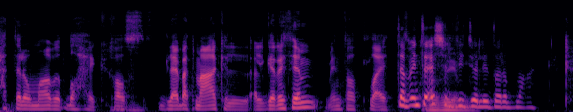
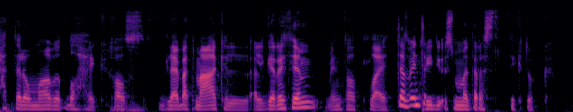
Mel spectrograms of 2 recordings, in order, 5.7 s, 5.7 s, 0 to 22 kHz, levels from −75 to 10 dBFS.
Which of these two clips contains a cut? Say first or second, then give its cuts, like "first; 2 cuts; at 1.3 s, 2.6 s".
second; 1 cut; at 4.2 s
